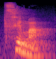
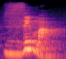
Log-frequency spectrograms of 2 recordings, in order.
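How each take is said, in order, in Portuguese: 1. Começa com um som de ts seco, cortante. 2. Começa com um som de z suave, vibrado. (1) "é tz, tz, tz, Zimmer" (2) "no alemão não é Zimmer"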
